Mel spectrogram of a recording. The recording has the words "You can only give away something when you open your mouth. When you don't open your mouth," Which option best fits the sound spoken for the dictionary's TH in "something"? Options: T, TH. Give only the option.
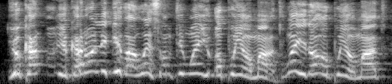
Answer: T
